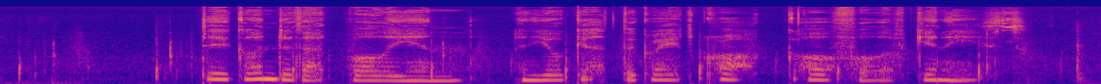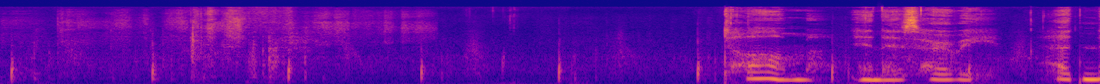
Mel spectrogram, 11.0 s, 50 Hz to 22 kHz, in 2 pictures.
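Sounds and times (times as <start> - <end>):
footsteps on stone pavement: 0.0 - 11.0.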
